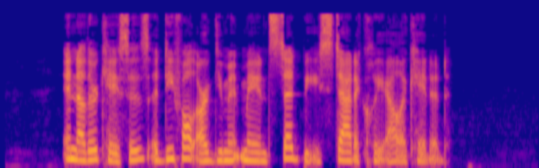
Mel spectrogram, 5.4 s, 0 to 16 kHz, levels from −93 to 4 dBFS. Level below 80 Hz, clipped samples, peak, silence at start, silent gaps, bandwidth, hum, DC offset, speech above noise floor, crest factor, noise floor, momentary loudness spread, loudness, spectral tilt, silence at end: -58 dBFS; under 0.1%; -4 dBFS; 0.65 s; none; 11.5 kHz; none; under 0.1%; 54 dB; 20 dB; -76 dBFS; 6 LU; -22 LUFS; -4 dB/octave; 0.95 s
